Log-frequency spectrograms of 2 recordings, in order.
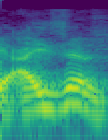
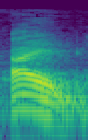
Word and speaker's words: isle: एक और वर्ड है आपके लिए ISLE, क्या पढ़ेंगे, आइजल, नहीं आयल, क्या पढ़ेंगे, आयल।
